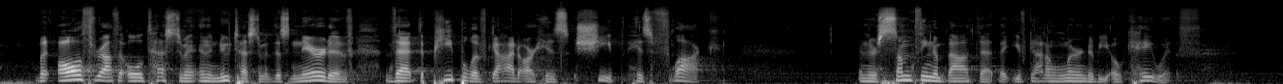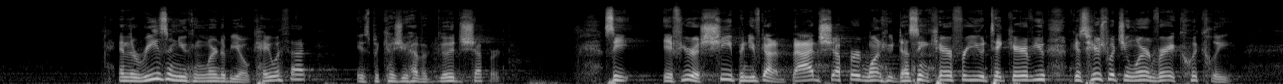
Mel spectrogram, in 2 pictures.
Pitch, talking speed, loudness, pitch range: 165 Hz, 195 wpm, -23 LUFS, 140-200 Hz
